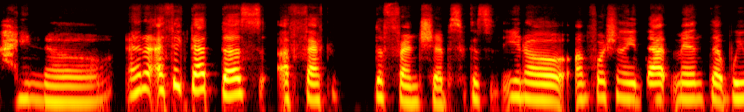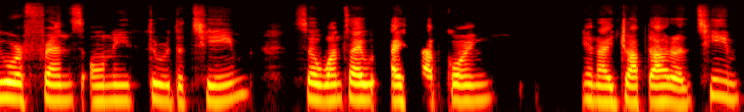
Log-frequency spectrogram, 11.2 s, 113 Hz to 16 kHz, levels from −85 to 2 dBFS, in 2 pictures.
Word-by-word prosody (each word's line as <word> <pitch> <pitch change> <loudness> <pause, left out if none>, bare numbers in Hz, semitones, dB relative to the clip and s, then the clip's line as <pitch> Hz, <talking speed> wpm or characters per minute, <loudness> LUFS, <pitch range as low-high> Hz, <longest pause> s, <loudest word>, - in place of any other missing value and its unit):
I 205 - -6
know, 180 +1 -5
and 270 +6 0
I 310 - +6
think 360 +3 0
that 305 0 +5
does 255 - +5
affect 200 +2 0 0.3
the 230 - 0
friendships 180 -5 -1
‘cause, 205 -2 -7
you 230 - -4
know, 200 -3 +4
unfortunately, 210 0 -2
that 205 -1 +6
meant 205 0 -1
that - - +1
we 210 0 +2
were 210 -2 +5
friends 195 -1 -3
only 185 +1 -3
through 195 -3 -1
the 175 0 -7
team. 190 +8 -5 0.3
So, 205 - -1
once 195 +1 0
I 205 - +5
w 195 +1 +2
I 185 - +5
stopped 180 - -1
going 190 +1 -2 0.7
and 195 -2 -3
I 175 - +2
dropped 175 +1 -1
out 180 0 +3
of 160 -2 0
the - - -17
team, 210 +1 -7
200 Hz, 205 wpm, -23 LUFS, 185-215 Hz, 0.7 s, I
